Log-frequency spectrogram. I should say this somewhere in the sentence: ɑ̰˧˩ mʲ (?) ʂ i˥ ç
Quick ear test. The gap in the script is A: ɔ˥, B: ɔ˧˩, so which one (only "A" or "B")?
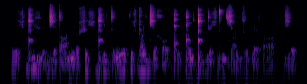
B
